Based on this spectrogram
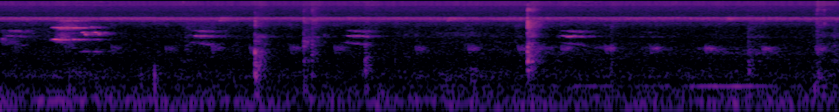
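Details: Pileated woodpecker (Dryocopus pileatus) in New York pecking at a tree: a few sharp, irregular knocks seconds apart, with soft small-bird chirps and a steady high insect-like whine throughout.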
